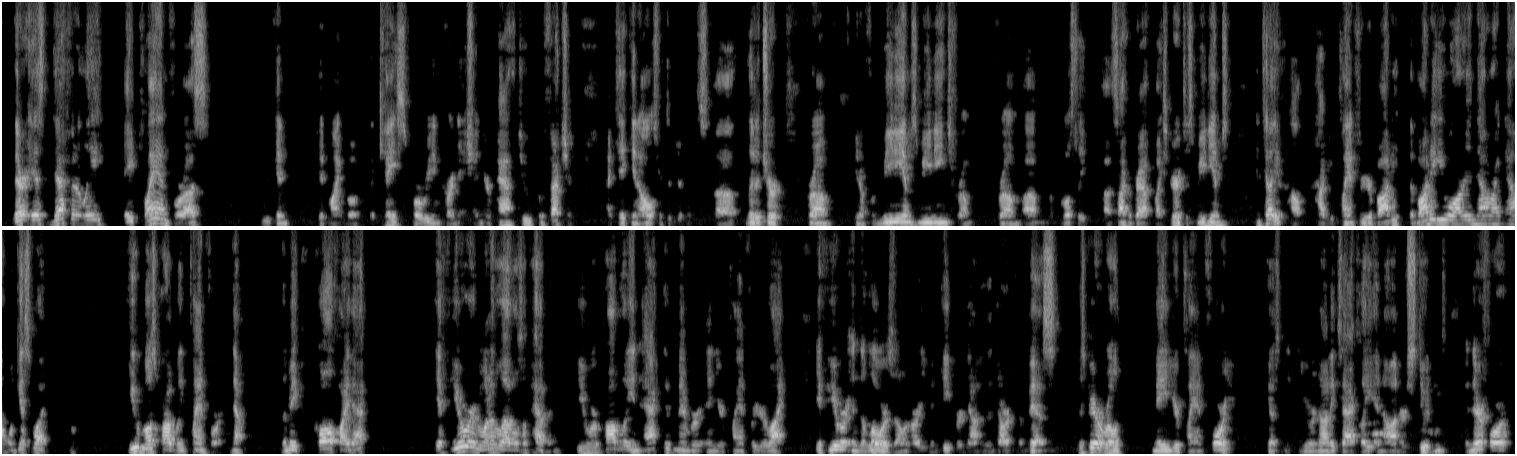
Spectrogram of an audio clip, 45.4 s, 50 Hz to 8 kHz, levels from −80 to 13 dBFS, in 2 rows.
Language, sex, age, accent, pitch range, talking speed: English, male, 50-69, American, 100-150 Hz, 175 wpm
